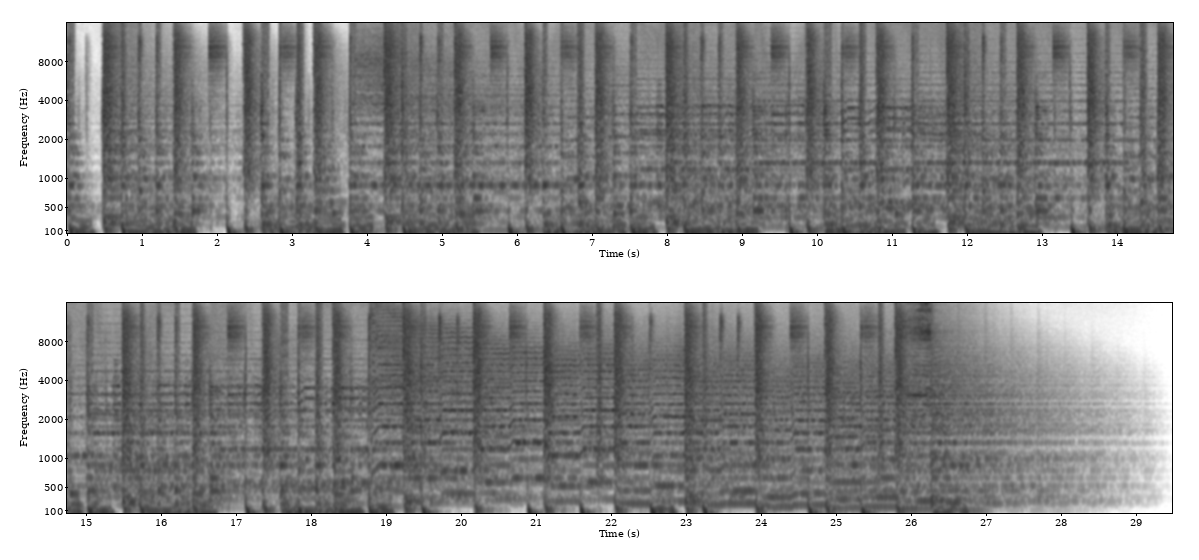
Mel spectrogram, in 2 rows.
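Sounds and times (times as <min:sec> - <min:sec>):
arcade pop music: 0:00.0 - 0:28.8.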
